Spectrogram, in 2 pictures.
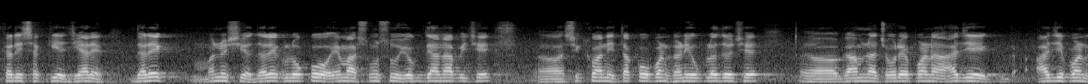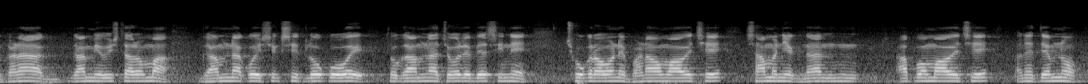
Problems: background conversations at intervals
